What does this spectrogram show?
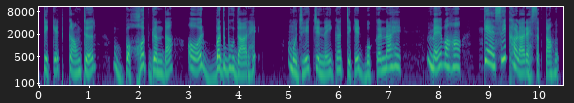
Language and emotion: Urdu, disgusted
